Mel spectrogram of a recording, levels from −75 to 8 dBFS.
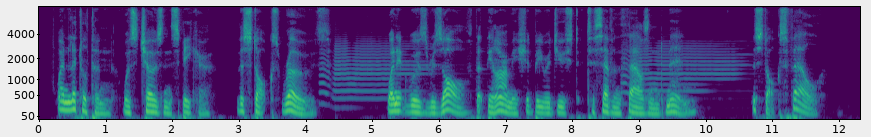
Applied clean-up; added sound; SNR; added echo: classical method log-MMSE.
